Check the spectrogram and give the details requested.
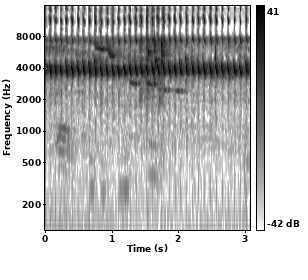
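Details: Drongo delivering a cililin-type filler phrase, offered as tutor song for trained songbirds. One unbroken, very fast series of sharp, high, evenly spaced ticks, roughly eight per second, with faint lower chirps beneath.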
